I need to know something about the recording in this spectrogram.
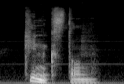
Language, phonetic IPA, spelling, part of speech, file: Polish, [ˈcĩŋkstɔ̃n], Kingston, proper noun, Pl-Kingston.ogg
